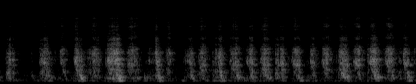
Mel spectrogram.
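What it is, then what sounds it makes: Scratch-art paper scratched with a wooden stylus. A wooden stylus scratches cloud shapes into a flat, black-coated scratch-art page with fast, repeated short strokes. About two dozen quick, dry, raspy scrapes follow one another in an uneven rhythm, with little low end and a papery midrange hiss.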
